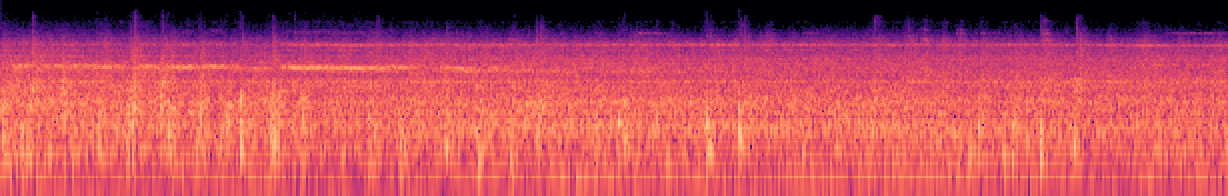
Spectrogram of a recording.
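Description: A train running on the Konkan Railway line, with a steady rumble and irregular clicks from the wheels over the rails. A high wheel squeal sounds over roughly the first four seconds, then fades.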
